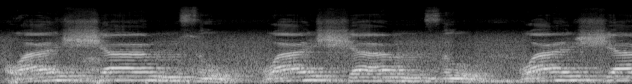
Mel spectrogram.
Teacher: Wasyam, shinnya tebal yang pertama, yang kedua baru tipis ya.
